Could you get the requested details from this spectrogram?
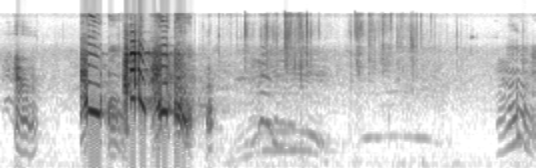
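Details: Grey francolin (Dakhani teetar) giving a loud, harsh burst of rapid, grating notes lasting under a second, then softer, lower slurred notes and a brief, fainter harsh phrase at the end.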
